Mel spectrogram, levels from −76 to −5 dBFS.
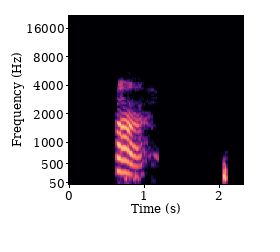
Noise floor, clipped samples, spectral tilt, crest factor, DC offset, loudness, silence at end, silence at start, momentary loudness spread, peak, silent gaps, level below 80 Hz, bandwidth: -88 dBFS; under 0.1%; -9.5 dB/octave; 20 dB; under 0.1%; -16 LUFS; 0.2 s; 0.65 s; 13 LU; -2 dBFS; none; -64 dBFS; 5 kHz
